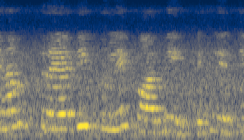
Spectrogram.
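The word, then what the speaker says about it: trabeculae carneae: ट्रेविकुले कार्ने क्या बोलती है? ट्रेबिकुलर कार्नाई बोलते हैं, ठीक है, ट्रेबिकुलर कार्नाई बोलते हैं, ठीक है।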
